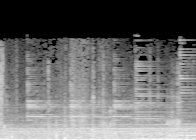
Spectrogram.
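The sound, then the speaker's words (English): A ship's engine runs as a steady, continuous low rumble with a constant droning hum, even in loudness throughout and with no voices over it. “It is the best sounding engine.”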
